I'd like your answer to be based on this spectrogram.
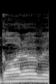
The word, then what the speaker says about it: Gaurav: Oh, so, I mean, Gaurav is a... I mean, when I was not in India... It's a kind of tough name to pronounce for some people, so they just call me G, you know, Dr. G.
